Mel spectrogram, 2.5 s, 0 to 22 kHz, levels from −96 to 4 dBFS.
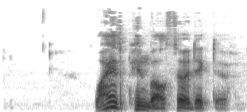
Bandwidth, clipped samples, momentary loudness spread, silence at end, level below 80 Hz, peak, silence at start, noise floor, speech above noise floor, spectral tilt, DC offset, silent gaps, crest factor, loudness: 15 kHz; under 0.1%; 10 LU; 0.2 s; -58 dBFS; -4 dBFS; 0.95 s; -60 dBFS; 40 dB; -5.5 dB/octave; under 0.1%; none; 18 dB; -21 LUFS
